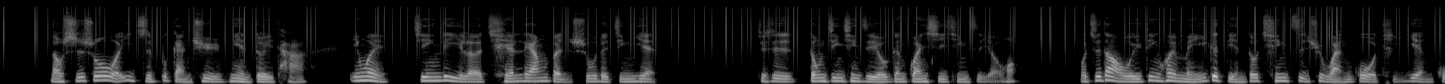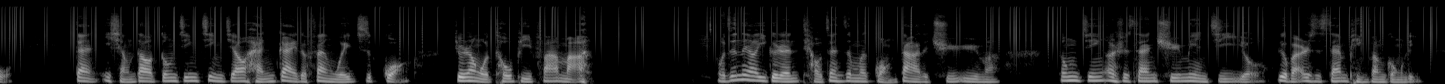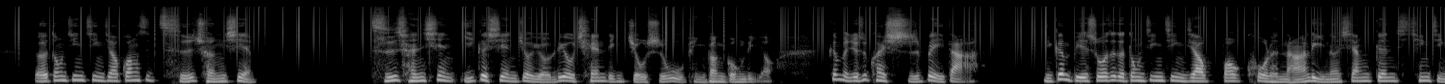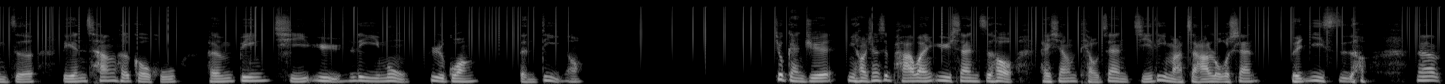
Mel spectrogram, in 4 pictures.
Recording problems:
crackle, like an old record; noticeable; 15 dB below the speech

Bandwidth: 15.5 kHz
